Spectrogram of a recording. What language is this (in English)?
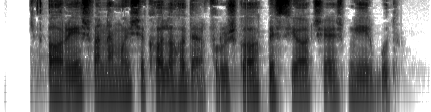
Persian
